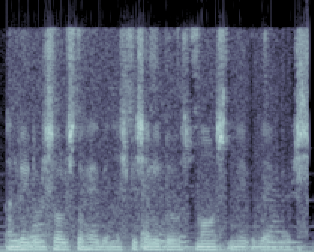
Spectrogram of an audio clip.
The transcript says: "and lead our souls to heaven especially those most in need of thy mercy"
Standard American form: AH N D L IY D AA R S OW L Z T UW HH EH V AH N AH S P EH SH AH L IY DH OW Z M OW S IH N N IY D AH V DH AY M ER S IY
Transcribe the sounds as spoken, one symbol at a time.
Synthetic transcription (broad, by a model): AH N L IY D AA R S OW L S T UW HH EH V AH N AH S P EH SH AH L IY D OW S M OW S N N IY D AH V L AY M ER S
